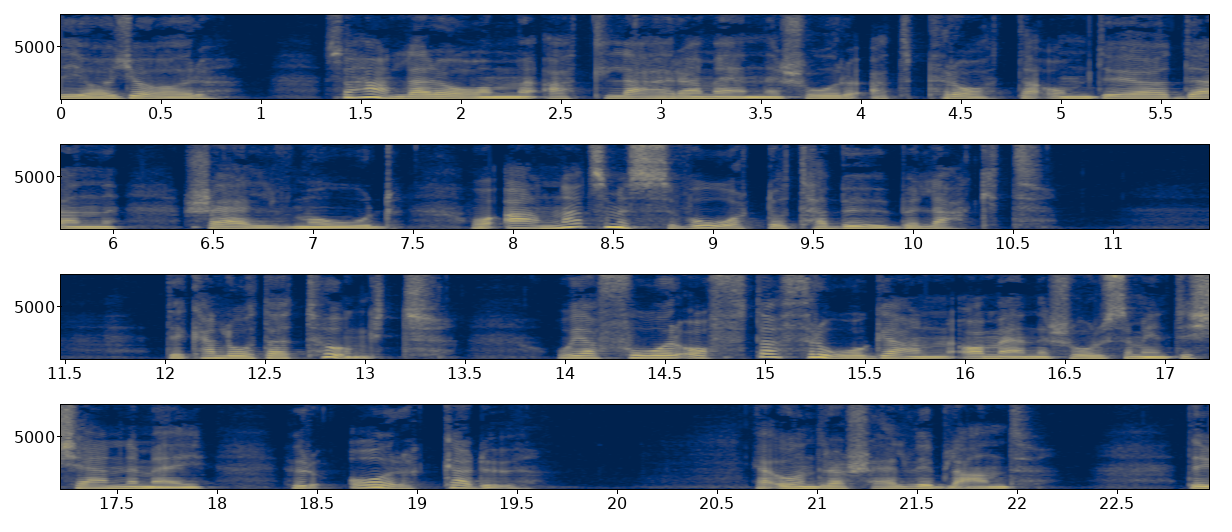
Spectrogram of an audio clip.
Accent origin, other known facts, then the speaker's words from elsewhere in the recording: Örnsköldsvik, Västernorrland County, Sweden; now in Stockholm, Sweden; och jag är psykiater och självmordsforskare. Jag är uppvuxen i Örnsköldsvik men har bott större delen av mitt liv i Stockholm.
